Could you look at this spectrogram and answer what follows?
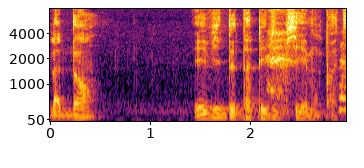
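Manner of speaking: odd, small, innocent-sounding weird little voice. Answering a request to lower the light: strange little voice. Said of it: "C'est quoi cette voix ?".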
